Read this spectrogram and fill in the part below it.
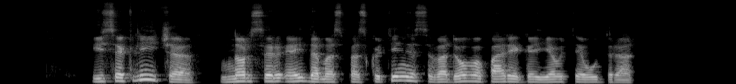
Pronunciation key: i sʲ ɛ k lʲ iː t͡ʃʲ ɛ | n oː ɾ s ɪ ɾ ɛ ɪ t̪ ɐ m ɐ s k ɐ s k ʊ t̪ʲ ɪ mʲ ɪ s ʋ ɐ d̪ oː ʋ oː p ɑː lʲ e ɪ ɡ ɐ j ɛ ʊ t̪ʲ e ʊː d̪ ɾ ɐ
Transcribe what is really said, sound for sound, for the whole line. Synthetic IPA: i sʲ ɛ k lʲ iː t͡ʃʲ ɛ | n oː ɾ s ɪ ɾ ɛ ɪ d̪ ɐ m ɐ s p ɐ s k ʊ t̪ʲ ɪ nʲ ɪ s ʋ ɐ d̪ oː ʋ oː p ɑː ɾʲ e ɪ ɡ ɐ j ɛ ʊ t̪ʲ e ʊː d̪ ɾ ɐ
